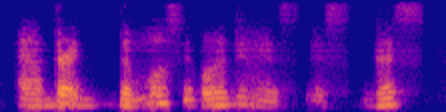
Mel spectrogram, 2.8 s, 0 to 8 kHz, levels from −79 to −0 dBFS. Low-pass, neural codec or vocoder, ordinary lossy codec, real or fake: 7.2 kHz; codec, 44.1 kHz, 0.9 kbps, DAC; none; fake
